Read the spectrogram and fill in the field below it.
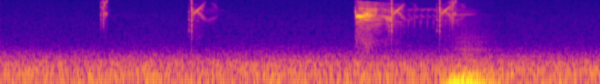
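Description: Short electronic menu sounds click and swoosh several times.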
